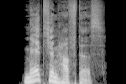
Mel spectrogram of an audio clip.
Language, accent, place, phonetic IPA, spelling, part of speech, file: German, Germany, Berlin, [ˈmɛːtçənhaftəs], mädchenhaftes, adjective, De-mädchenhaftes.ogg
- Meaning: strong/mixed nominative/accusative neuter singular of mädchenhaft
